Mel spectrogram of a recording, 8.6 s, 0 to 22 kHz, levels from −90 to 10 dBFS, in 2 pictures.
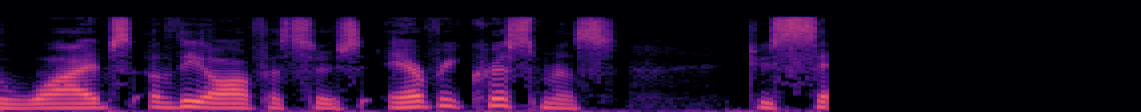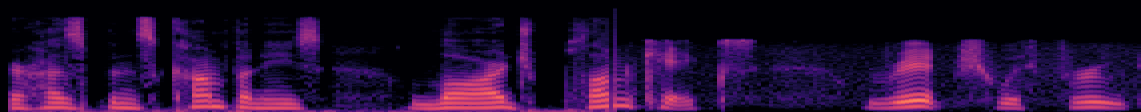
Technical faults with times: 3.10-4.31 audio dropout to silence
6.55-8.56 input switched to a poorer device

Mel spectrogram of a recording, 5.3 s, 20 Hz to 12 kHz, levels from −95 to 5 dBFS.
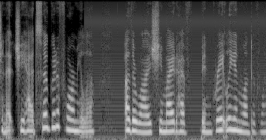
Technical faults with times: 1.69-5.33 mains buzz

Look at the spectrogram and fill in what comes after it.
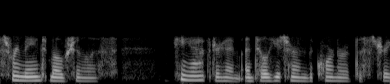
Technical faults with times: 1.66-1.74 packet loss with pitch repetition

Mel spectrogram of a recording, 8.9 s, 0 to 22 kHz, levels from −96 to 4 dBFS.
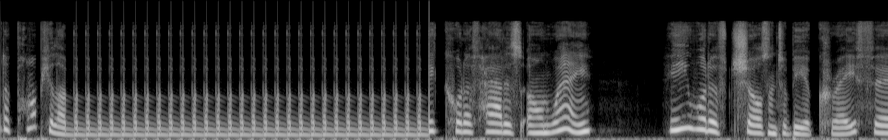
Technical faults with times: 0.76-4.29 broken-record loop

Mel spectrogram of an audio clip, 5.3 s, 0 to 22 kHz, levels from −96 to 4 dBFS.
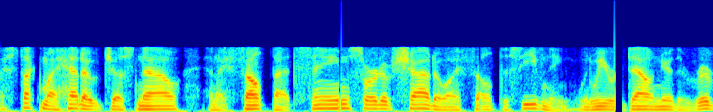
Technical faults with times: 0.00-5.35 Bluetooth CVSD headset codec
1.95 unconcealed Bluetooth headset packet loss
2.54-2.56 block of digital silence
3.59-3.62 unconcealed Bluetooth headset packet loss
4.61-4.67 block of digital silence

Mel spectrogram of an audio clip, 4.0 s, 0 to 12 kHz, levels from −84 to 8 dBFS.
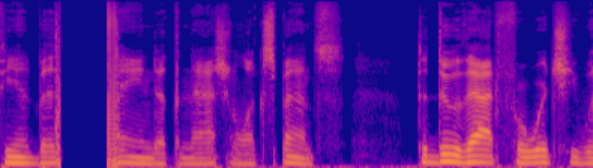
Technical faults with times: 0.37-0.80 cable pulled and plugged in

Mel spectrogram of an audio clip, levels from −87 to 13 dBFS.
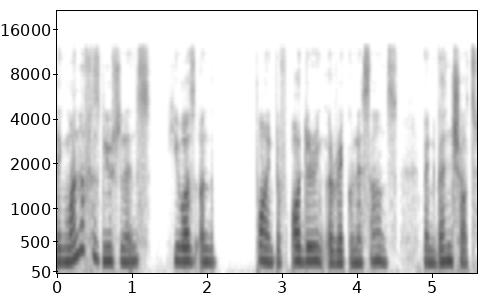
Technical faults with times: none

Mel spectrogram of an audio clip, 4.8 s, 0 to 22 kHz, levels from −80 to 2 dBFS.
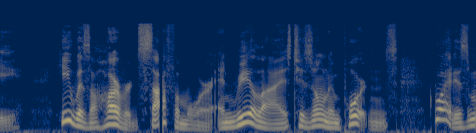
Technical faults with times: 1.60-1.64 Bluetooth dropout
4.32-4.36 Bluetooth dropout

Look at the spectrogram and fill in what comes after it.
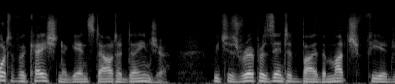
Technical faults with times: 0.61 corrupt frame decoded

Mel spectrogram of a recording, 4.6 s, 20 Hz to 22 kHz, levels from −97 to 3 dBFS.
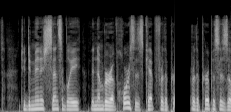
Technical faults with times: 3.49-4.12 stream reconnect

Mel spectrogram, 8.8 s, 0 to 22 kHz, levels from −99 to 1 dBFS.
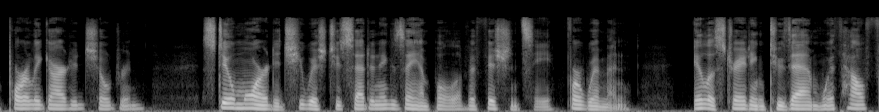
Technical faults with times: none

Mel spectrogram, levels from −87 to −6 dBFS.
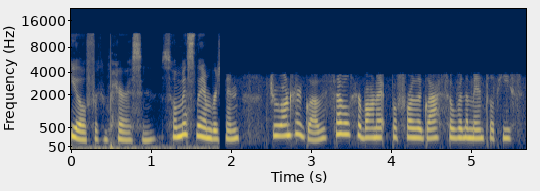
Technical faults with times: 1.86-5.70 input switched to a poorer device

